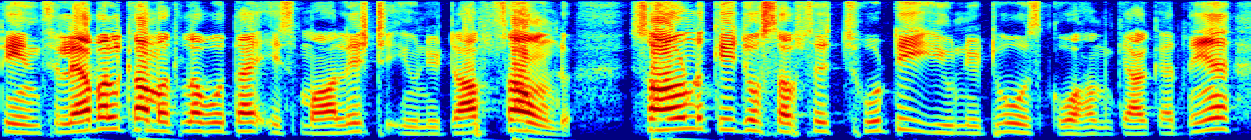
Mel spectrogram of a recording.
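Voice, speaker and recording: A man's voice: sits high, fairly bright tone, smooth, no echo. Guy teaching lit for exams, keeps asking the class stuff and answering it himself, clean dry sound. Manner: repeats questions to the class and answers them; reads English lines slowly, then explains in Hindi. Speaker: English literature teacher. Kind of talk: exam-prep lecture in Hindi mixed with English. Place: coaching centre classroom.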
